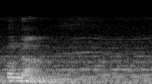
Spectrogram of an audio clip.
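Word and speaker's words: قمران: Sorry मैंने pronounce ठीक किया, कुमरान, जहां पर दीनदार लोग रहते थे।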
